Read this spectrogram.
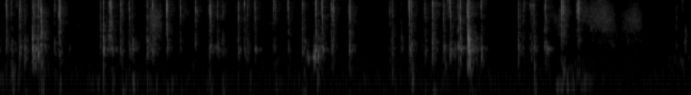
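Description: Fingers tap quickly on a computer keyboard.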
